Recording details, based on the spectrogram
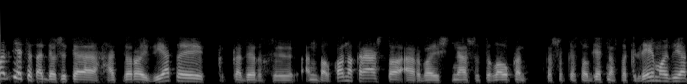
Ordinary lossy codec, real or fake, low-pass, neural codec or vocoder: Opus, 24 kbps; real; 3.6 kHz; none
